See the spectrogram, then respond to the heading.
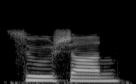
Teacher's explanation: She is Susan translates as 她是苏珊, where 苏珊 is pronounced with two high-level tones, one on U and the other on A.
